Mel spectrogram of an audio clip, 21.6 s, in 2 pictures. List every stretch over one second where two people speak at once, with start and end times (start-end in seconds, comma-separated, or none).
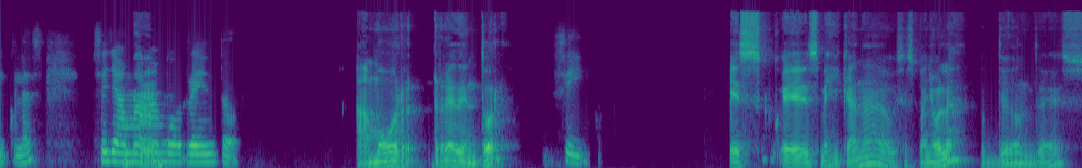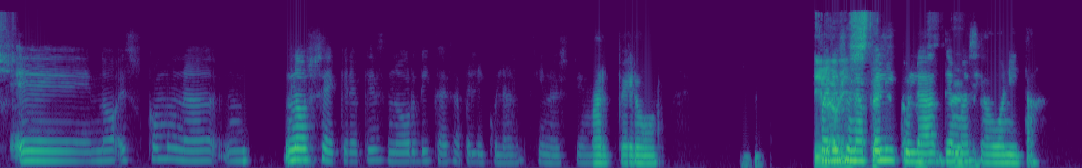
19.0-20.5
